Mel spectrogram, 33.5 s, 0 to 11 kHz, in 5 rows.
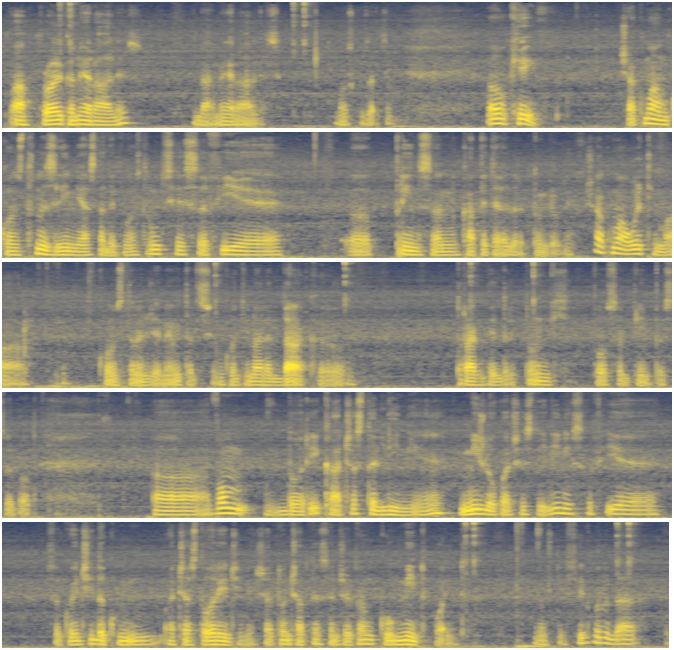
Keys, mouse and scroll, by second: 15.5 click, 31.5 click.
